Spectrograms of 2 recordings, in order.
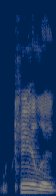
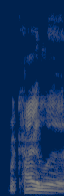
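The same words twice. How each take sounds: First: Michaela said as "mi-KAY-luh"; mispronounced name. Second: Michaela said as "mi-KY-luh"; corrected name. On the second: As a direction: say the middle of Michaela to rhyme with "sky". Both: Real, not acted. Self-corrects name's pronunciation.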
